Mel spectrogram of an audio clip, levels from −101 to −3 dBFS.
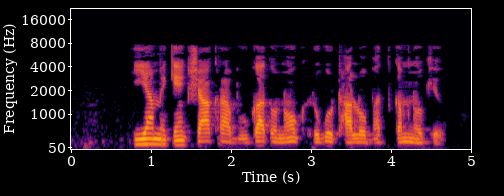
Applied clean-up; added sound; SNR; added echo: classical method Wiener filter.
